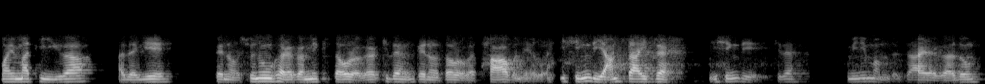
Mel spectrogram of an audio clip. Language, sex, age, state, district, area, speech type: Manipuri, male, 18-30, Manipur, Kakching, rural, conversation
